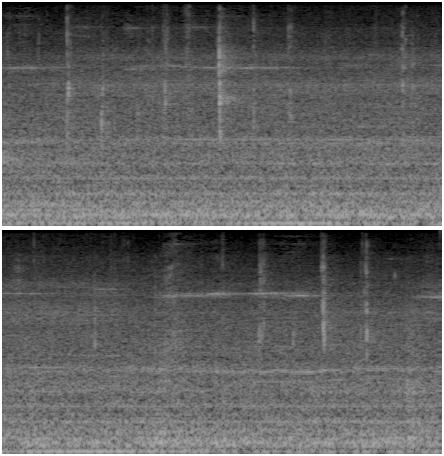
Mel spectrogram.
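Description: A steady machine hum with a thin high whine running under it, and scattered light clicks and clinks of cutlery on a plate.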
